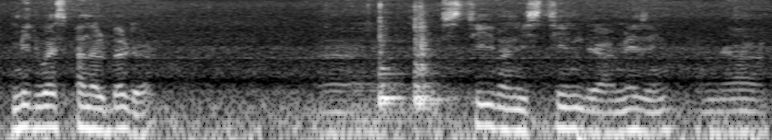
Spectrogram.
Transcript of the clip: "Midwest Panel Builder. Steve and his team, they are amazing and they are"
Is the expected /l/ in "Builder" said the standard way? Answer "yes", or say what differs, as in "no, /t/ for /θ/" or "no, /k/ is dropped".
yes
